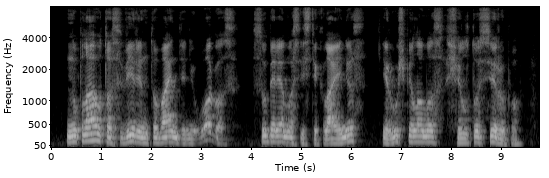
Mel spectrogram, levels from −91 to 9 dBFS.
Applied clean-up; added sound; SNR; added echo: none; none; none; none.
